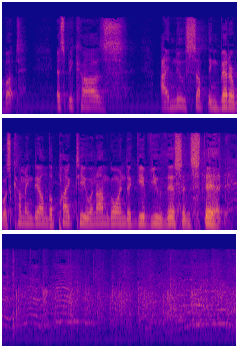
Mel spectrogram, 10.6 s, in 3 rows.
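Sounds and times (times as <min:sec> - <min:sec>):
speech: 0:00.1 - 0:07.1
audience clapping hands: 0:06.4 - 0:10.5.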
